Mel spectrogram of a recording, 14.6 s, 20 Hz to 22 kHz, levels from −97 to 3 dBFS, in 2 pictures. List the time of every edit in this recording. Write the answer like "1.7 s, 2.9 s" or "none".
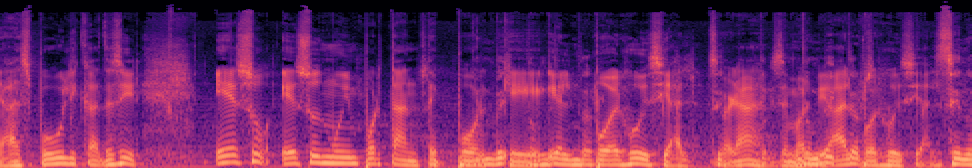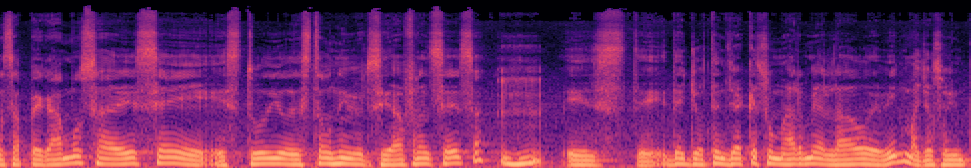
none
